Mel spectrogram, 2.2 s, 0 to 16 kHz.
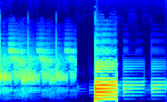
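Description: Pulse-wave bass from a subtractive wavsynth on a Dirtywave M8 tracker, run through lowpass filter, chorus, reverb and delay: the echoing tail of earlier notes fades out, then one short bass note sounds just past a second in and is followed by fainter delay repeats.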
